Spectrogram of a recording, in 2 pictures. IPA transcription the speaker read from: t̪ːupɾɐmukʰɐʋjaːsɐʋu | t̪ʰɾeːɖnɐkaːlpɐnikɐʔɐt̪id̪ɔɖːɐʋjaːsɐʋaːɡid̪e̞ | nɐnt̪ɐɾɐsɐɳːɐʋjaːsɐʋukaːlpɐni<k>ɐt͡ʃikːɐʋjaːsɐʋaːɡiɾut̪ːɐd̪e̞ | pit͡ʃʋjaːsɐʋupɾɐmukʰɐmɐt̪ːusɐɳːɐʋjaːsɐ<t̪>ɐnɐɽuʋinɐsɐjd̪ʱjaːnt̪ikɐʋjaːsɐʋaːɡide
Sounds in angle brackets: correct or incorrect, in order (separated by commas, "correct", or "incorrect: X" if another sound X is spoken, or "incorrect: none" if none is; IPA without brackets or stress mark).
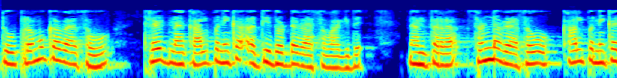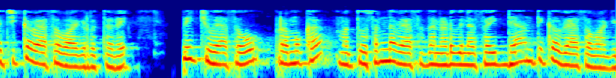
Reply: correct, incorrect: d̪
